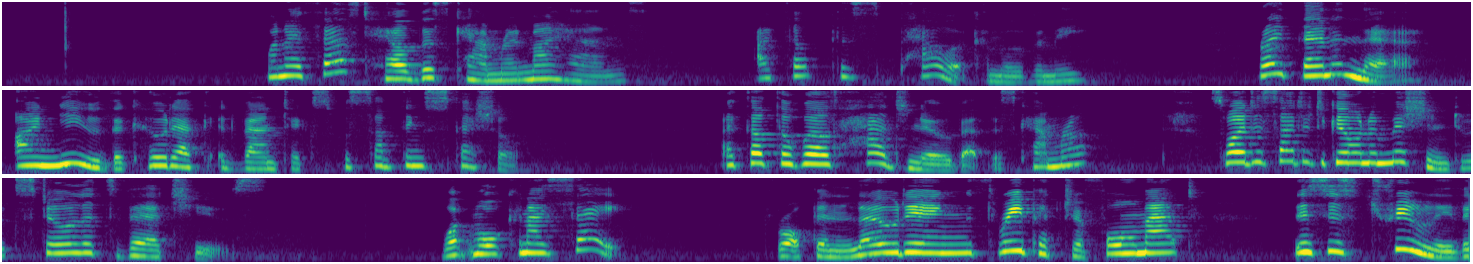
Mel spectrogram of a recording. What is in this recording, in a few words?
british accent; kodak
